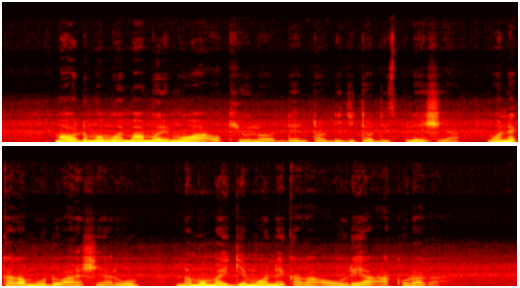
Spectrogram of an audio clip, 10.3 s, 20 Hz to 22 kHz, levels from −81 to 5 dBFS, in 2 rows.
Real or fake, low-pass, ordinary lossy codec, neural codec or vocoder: real; 19.8 kHz; none; none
